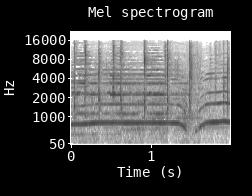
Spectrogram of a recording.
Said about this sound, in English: The applause, the cheering, is to show we care. It goes on for 2 or 3 more minutes.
